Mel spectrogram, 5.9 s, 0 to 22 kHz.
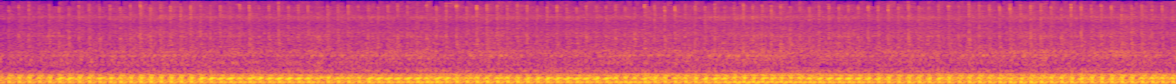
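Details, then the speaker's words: Yamaha Warrior 350 quad, bought non-running, still smoking a little: single-cylinder steady even thump about four pulses a second, starts right up, no knocking; runs fine. "Alright, she's running pretty good. Starts right up. Engine sounds good, no knocking."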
